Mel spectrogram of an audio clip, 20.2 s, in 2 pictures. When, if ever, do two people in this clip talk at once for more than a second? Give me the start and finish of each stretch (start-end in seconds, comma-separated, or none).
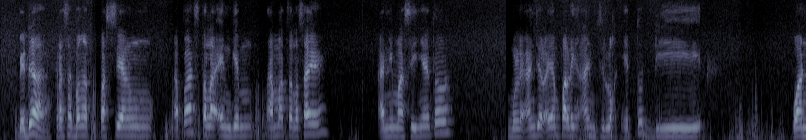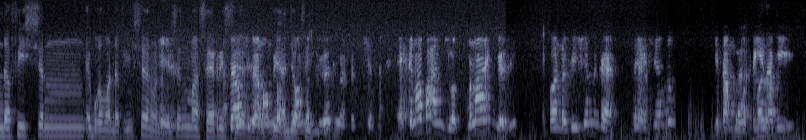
12.9-14.2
